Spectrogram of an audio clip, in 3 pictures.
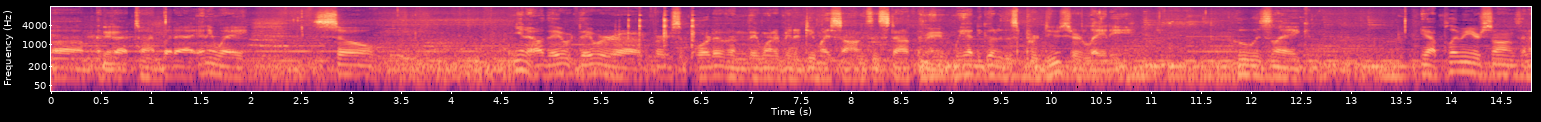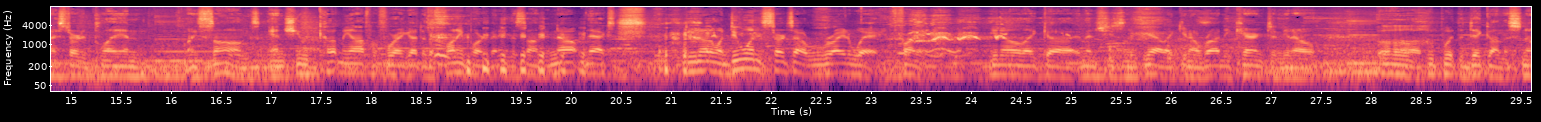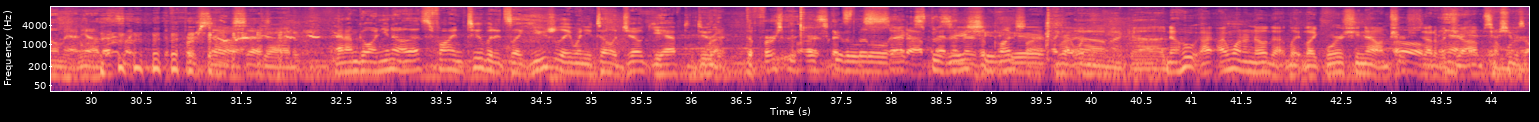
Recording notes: at The Palihouse in West Hollywood.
